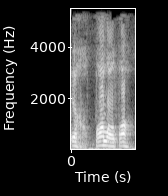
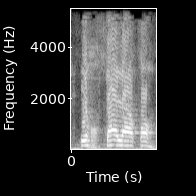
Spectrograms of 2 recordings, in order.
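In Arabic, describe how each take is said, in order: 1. التاء واللام تُفخَّمان. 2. التاء واللام تُرقَّقان. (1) "بعضهم يخرج التاء يخرجها طاء واللام يفخمها" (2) "يجب ان نرقق اللام والتاء"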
